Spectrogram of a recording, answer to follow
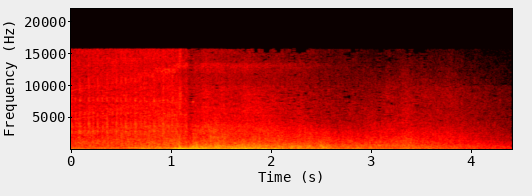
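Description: Stormy sea: a steady rush of wind and breaking waves that swells about a second in, then slowly fades.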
